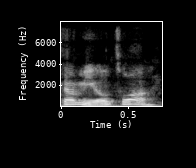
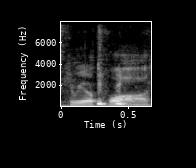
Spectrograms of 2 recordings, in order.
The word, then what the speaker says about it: Camel Toe: Yes, Pronounced Mrs. Camille Toi. Miss Camille Trois.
